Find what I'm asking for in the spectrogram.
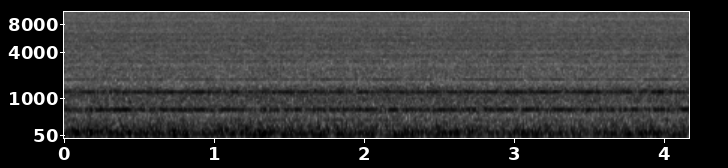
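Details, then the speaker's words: Stock RV refrigerator vent cooling fan, triggered with a heat gun. A steady, loud, mid-pitched whirring whine that never varies; lifting the fan makes it somewhat quieter but it is still really loud. "that's what this pound sounds like it is and I can lift it up it does get quieter but it's still really loud"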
